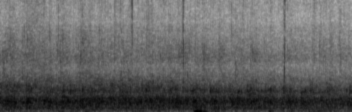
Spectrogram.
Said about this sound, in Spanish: Denles un aplauso a estos preciosos varones.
